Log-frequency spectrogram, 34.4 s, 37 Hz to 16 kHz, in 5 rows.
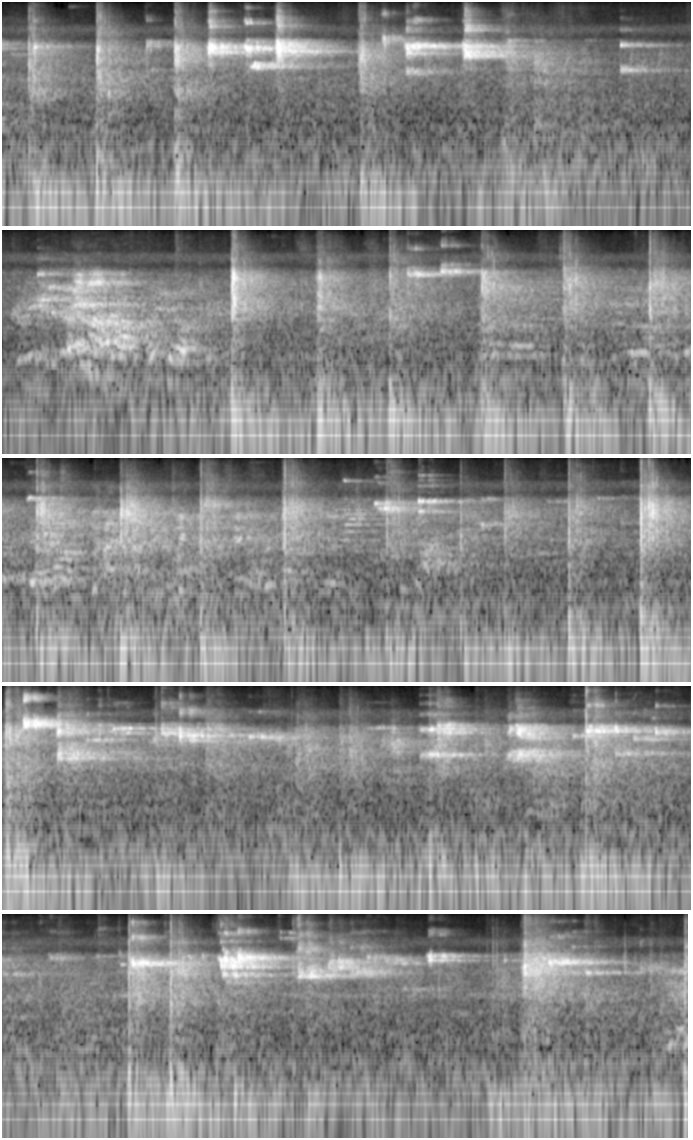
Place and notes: Some folks playing basketball at the Kiel University sports hall, squeaking shoes, bouncing balls, a few cheers, talking of some viewers with children, constant noise from the ventilation system.
Binaural recording, Zoom F4 recorder, Soundman OKM II Klassik microphone
Kiel, Germany, 26 May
